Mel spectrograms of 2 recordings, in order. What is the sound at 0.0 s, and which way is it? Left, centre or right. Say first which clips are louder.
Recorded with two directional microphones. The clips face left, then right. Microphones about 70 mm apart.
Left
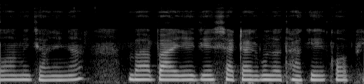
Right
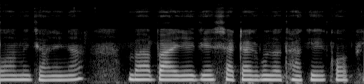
A woman's voice: right 3 dB; right.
